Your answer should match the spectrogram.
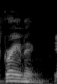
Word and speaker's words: Groening: It looks like it says Groening, but it's Groening.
